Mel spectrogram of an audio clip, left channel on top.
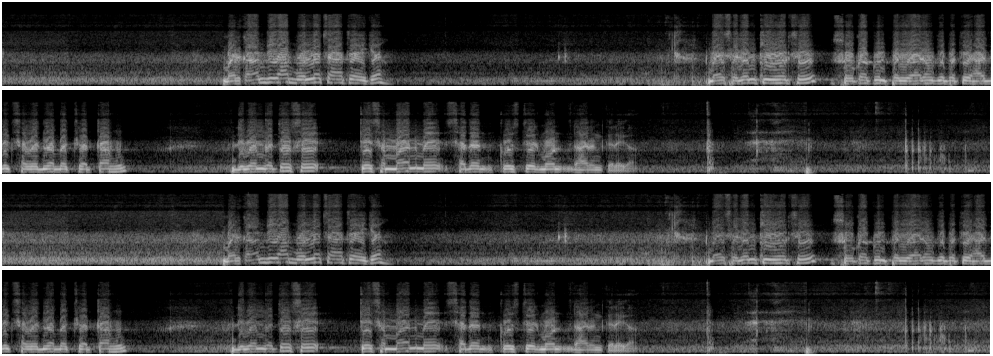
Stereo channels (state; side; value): normal; both; correlation 0.56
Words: मरकाम जी, आप बोलना चाहते हैं क्या? मैं सदन की ओर से शोकाकुल परिवारों के प्रति हार्दिक संवेदना व्यक्त करता हूं। दिवंगतों के सम्मान में सदन कुछ देर मौन धारण करेगा।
